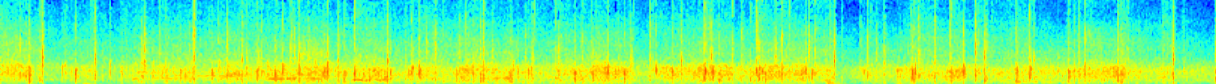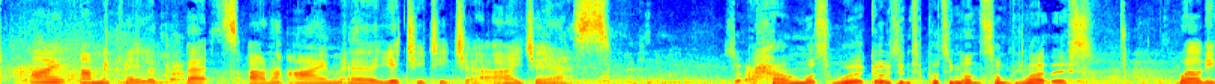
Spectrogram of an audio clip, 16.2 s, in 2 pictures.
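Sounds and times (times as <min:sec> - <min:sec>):
audience applause: 0:00.0 - 0:09.4
speech: 0:08.6 - 0:16.1.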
